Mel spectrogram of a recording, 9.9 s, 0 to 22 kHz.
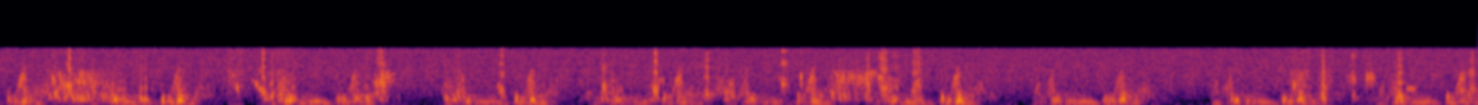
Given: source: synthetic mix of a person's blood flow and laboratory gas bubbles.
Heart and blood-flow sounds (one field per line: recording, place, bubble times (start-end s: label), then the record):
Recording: Doppler ultrasound of blood flow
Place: precordium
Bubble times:
0.30-0.87 s: bubbles
0.90-1.02 s: bubbles
1.51-1.62 s: bubbles
1.68-1.99 s: bubbles
2.41-2.64 s: bubbles
2.95-3.10 s: bubbles
3.31-3.39 s: bubbles
3.98-4.15 s: bubbles
4.32-4.43 s: bubbles
4.68-4.92 s: bubbles
5.19-5.29 s: bubbles
5.32-5.38 s: bubbles
5.51-6.02 s: bubbles
6.08-6.17 s: bubbles
8.60-8.74 s: bubbles
8.79-8.88 s: bubbles
8.98-9.06 s: bubbles
9.10-9.20 s: bubbles
9.28-9.45 s: bubbles
9.78-9.86 s: bubbles
From the record:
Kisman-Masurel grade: 232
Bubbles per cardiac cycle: several, 3 to 8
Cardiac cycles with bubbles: 50 to 99%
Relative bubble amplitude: moderate (0.250 to 0.450)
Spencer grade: 3 (all of the cardiac periods contain showers or single bubble signals, but not dominating or overriding the cardiac motion signals)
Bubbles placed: only in the low amplitude regions of the cardiac cycle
